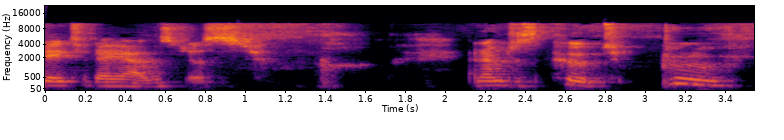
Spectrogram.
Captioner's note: sighs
